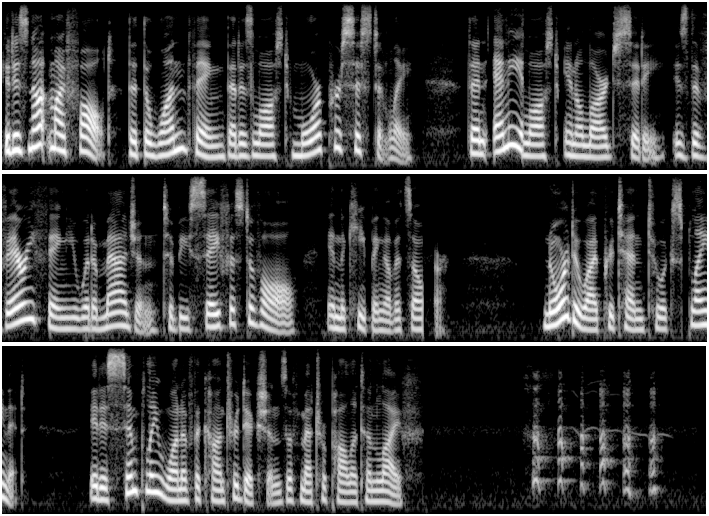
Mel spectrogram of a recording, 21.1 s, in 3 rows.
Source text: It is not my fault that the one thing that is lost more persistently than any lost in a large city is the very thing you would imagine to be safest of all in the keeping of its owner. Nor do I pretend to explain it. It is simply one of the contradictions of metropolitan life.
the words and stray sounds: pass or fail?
fail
